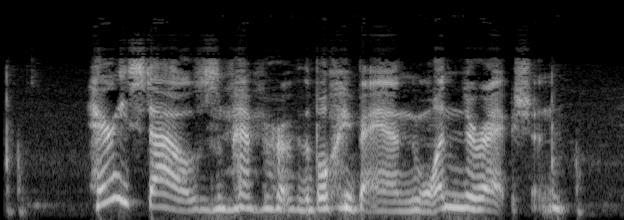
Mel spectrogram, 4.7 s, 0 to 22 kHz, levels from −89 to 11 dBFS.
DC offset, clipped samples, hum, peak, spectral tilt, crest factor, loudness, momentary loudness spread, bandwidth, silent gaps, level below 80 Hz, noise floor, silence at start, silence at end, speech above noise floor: under 0.1%; under 0.1%; none; -2 dBFS; -3 dB/octave; 16 dB; -15 LUFS; 10 LU; 9.4 kHz; none; -56 dBFS; -50 dBFS; 0.05 s; 0.3 s; 34 dB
